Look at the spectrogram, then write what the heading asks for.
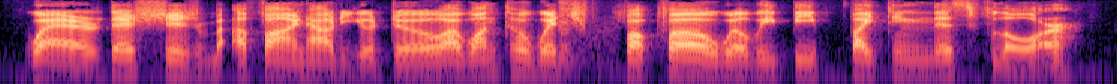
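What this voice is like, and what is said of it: Character voice with put-on accent. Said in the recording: “That accent.”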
